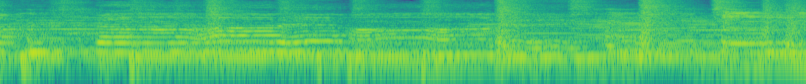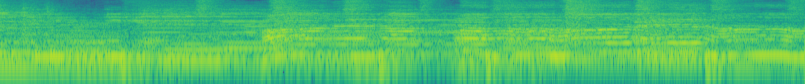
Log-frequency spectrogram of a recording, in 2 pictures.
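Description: A band playing live: a singer's melody in two phrases, with a short break between them, over sustained instrumental chords and a steady percussion beat.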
